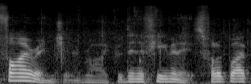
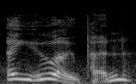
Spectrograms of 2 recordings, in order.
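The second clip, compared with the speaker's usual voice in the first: mild call through a door; 11 semitones higher, 4 dB louder, slower than usual. Acted. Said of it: "shouted round the door".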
